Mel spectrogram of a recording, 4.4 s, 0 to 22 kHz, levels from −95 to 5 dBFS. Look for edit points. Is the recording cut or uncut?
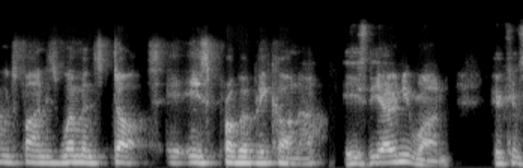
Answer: cut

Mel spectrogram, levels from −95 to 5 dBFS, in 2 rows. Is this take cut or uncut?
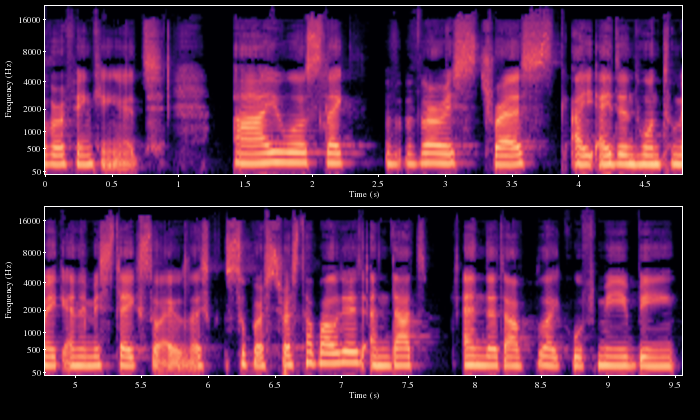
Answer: cut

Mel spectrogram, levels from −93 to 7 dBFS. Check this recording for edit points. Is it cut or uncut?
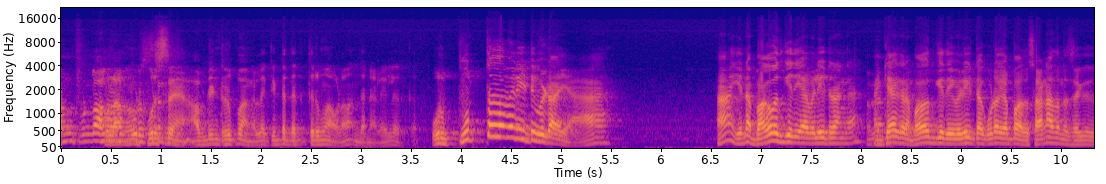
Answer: cut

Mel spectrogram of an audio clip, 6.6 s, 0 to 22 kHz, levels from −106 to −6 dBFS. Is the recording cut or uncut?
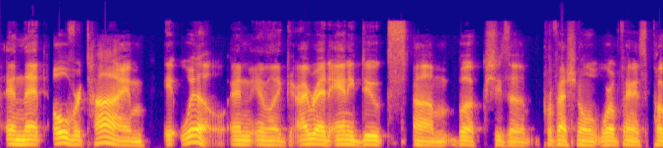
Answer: cut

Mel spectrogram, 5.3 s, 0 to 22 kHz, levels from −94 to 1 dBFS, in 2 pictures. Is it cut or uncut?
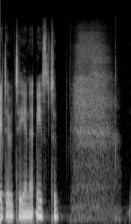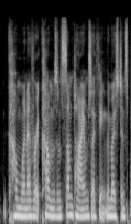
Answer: uncut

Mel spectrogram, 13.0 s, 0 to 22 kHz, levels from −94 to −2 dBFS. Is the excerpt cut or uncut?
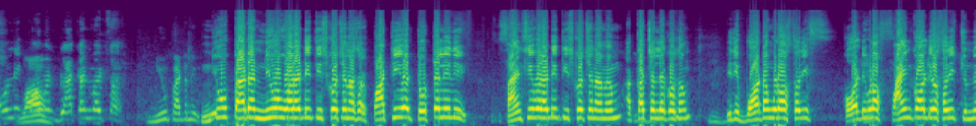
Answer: uncut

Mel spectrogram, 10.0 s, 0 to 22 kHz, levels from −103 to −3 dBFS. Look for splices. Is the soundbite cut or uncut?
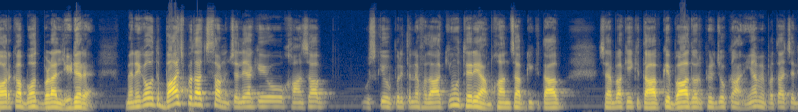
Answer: uncut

